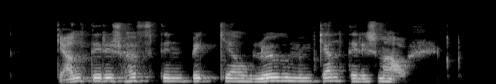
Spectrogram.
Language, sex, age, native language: Icelandic, male, 20-29, Icelandic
